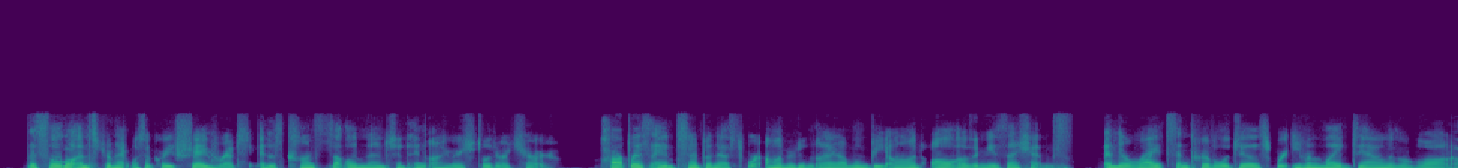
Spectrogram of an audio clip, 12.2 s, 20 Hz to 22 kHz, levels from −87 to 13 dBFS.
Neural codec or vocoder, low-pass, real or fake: codec, 16 kHz, 1 kbps, FreqCodec, larger model; 7.2 kHz; fake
